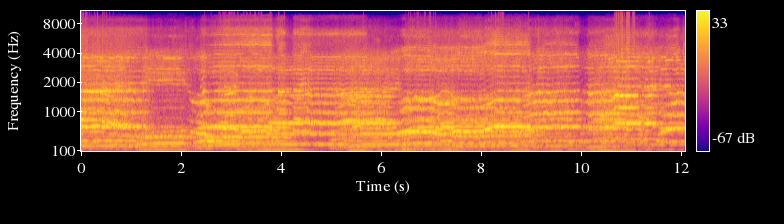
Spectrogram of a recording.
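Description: A group of voices singing a slow worship song in a West Indian Spiritual Baptist style, holding long notes that slide between pitches. Phrases break briefly about two seconds in and again near ten seconds.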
